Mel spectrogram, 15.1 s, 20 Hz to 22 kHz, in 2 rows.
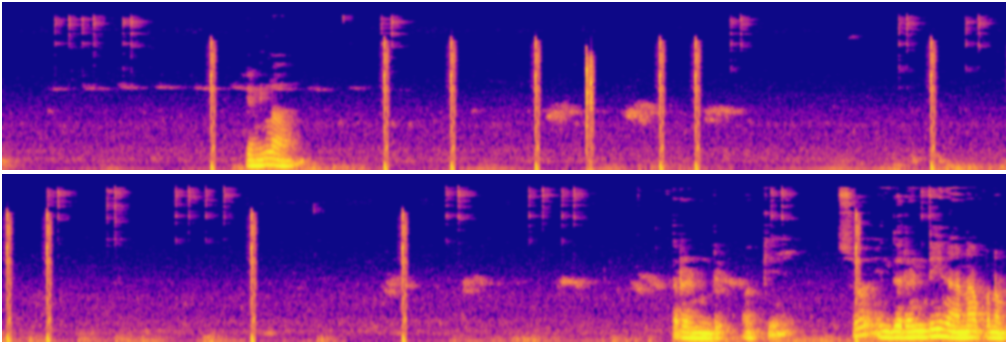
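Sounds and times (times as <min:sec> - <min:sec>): computer mouse clicking: 0:00.4 - 0:01.7, 0:02.8 - 0:05.7, 0:06.7 - 0:09.5, 0:10.4 - 0:12.5, 0:13.3 - 0:14.6.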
